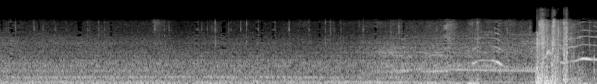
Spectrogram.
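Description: Car cabin road noise while driving on a highway: tyres and engine with a steady hum. About five and a half seconds in, a sudden loud bang breaks in.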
